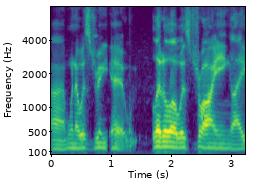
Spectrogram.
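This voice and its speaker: In a strong French Canadian accent, a man speaks at a moderate pace with a very deep, low pitch and flat, monotone intonation. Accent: thick French Canadian. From Quebec. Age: 40s. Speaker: video game collector, content creator. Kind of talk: casual podcast interview. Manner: halting, repeats words.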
